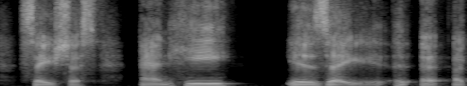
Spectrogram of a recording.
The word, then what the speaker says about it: Seixas: His name was Gershom Mendes Seixas. That's how you pronounce it, even though it has an X. Seixas.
